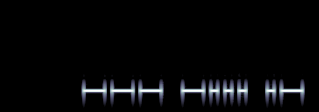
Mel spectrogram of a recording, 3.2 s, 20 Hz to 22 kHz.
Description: Morse code, heard as a keyed tone, about 17 wpm, 700 Hz. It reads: OBA
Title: USA Call Sign Postfixes - 3 Letters 17wpm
